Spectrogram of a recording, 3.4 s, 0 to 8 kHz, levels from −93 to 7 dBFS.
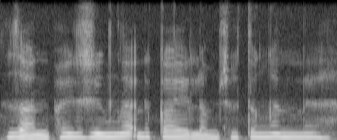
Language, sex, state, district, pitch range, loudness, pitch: Wancho, female, Arunachal Pradesh, Longding, 200-220 Hz, -13 LUFS, 215 Hz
